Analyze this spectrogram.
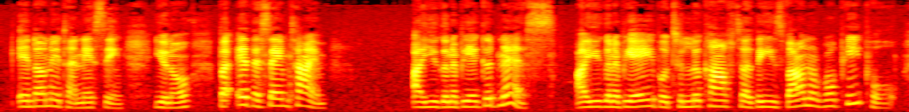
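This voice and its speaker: A woman speaks at a medium pitch with a slight Zimbabwean accent. Her tone is animated. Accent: Zimbabwean, slight, shows through at times. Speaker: vlogger and mother. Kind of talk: casual advice vlog.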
